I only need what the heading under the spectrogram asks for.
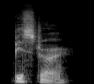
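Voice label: "bistro", Australian English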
